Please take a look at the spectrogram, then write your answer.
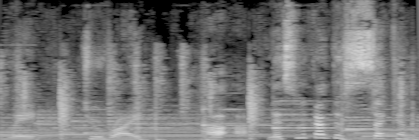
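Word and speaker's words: ʻaʻa: AʻA, that is correct.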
